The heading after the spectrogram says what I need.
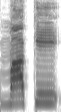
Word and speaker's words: MAKE: जैसे यहाँ पे MAKE है तो यहाँ पे आप माँ के या मे के इस प्रकार से नहीं पढ़ेंगे, केवल दोस्तों मेक पढ़ेंगे, यानी ई को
